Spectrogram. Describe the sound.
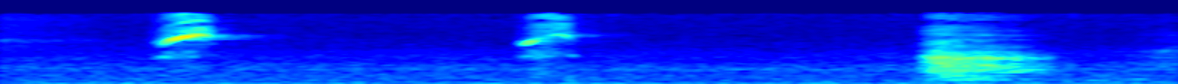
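Someone whistles a bird-song imitation: a quick rising chirp, a shorter second chirp, then a longer breathy whistle, each spaced apart and fairly faint, with no talking.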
